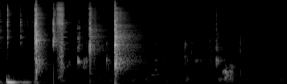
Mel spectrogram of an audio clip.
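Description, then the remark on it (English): Beer cans, including Wellington Brewery's Raked Over and Nickelbrook's 5.6% Zap Pink Lemonade Sour IPA, being cracked open: a quick series of sharp snapping pops, the last followed by a short fizzing hiss, then faint quiet clinks and rustles. “Should we crack a lap? Yeah, let's crack into these.”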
